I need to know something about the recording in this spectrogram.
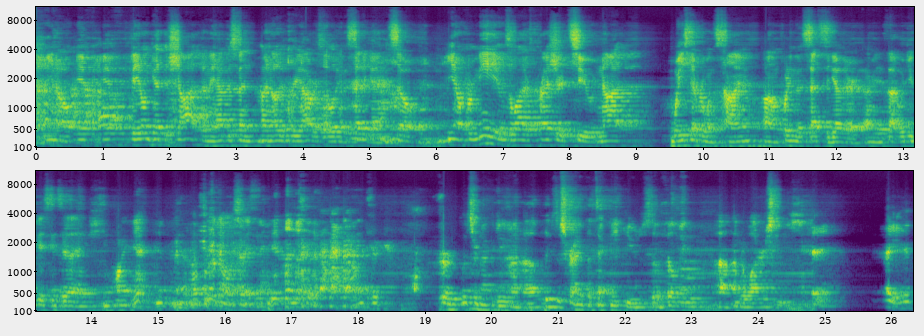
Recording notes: LIVE Panel. At Days of the Dead Con!! The audio for this is a little rough, as the convention did not have a proper set up to accommodate some of the recording hardware.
